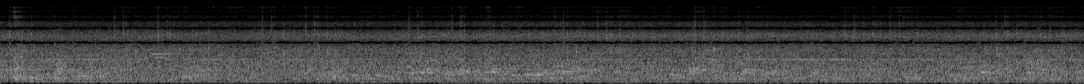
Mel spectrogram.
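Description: HO-scale model freight train's metal wheels rolling over the track, a steady, even rushing noise at constant level.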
